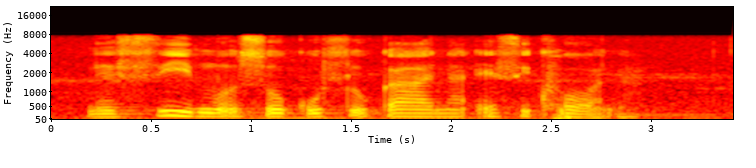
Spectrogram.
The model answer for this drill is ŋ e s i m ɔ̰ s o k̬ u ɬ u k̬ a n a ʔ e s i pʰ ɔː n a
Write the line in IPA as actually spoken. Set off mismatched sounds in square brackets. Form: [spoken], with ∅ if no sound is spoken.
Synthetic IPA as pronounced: [n] e s i m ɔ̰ s o k̬ u ɬ u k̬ a n a ʔ e s i [kʰ] ɔː n a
